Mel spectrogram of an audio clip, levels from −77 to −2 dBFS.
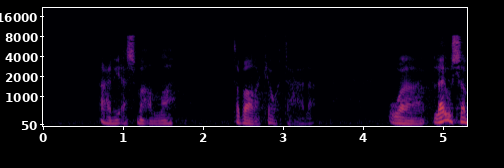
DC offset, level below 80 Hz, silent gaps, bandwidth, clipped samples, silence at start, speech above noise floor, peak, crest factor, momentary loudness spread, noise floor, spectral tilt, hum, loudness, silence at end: under 0.1%; -74 dBFS; none; 8.4 kHz; under 0.1%; 0.7 s; 31 dB; -24 dBFS; 24 dB; 21 LU; -76 dBFS; -4 dB/octave; none; -45 LUFS; 0 s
